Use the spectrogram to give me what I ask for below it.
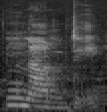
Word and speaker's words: Nnamdi: And then my parents gave him a middle name which is pronounced as Nnamdi, which means my God is around.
